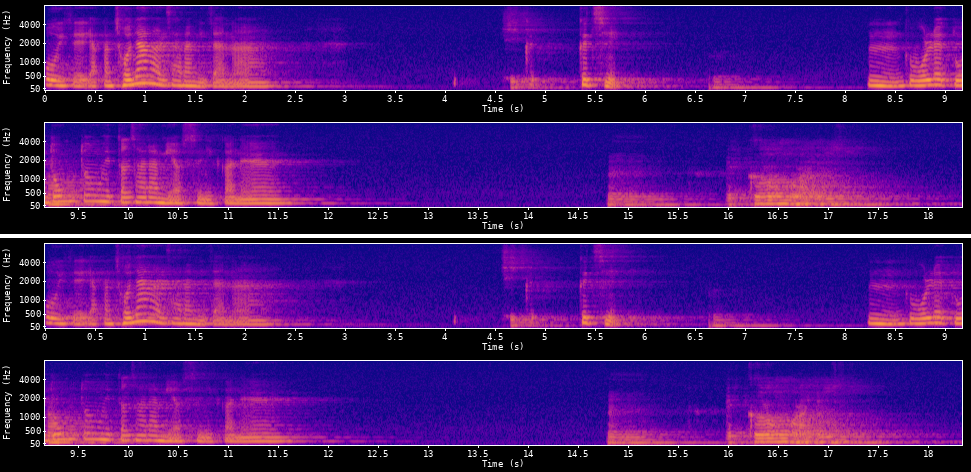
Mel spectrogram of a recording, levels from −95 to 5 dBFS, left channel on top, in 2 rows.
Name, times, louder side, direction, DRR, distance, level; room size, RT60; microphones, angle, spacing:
voice 1, 0.0-2.3 4.8-4.9 5.3-5.8 8.2-11.7, left 3 dB, 35° left, 10 dB, 0.6 m, -27 dB
voice 2, 14.8-15.2 16.0-17.1, equal, 45° right, 1 dB, 3.0 m, -31 dB
29.5 x 18.5 x 9.3 m, 2.2 s
head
